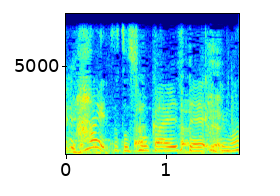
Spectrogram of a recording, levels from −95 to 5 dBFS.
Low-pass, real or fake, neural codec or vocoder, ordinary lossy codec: 7.2 kHz; real; none; none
